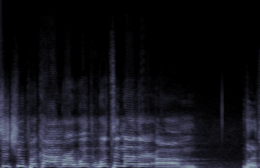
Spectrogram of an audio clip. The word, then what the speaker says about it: chupacabra: I can't say that word chupacabra yeah you said it right did I get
